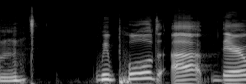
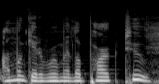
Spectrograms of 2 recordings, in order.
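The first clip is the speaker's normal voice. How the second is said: mock Zach, quick; 5 semitones lower, faster than usual. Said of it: "Zach was like".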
